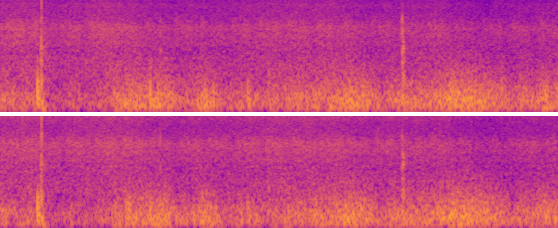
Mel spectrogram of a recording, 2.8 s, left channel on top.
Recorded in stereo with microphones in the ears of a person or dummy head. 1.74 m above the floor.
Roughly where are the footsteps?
Centre.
